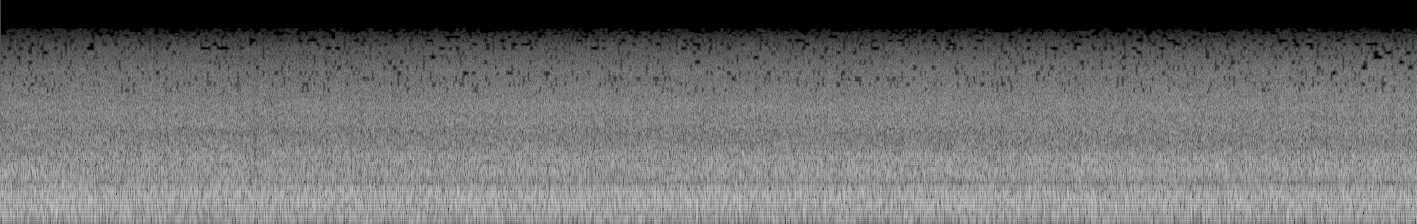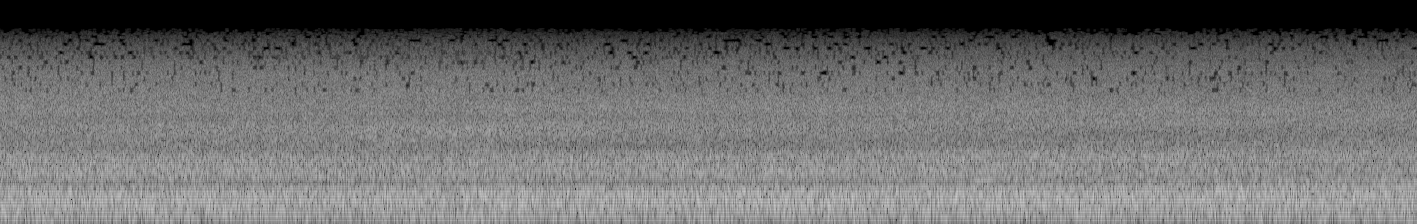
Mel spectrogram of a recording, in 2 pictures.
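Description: Iguaçu Falls' huge cascades pouring into the gorge: a loud, steady roar of falling water that does not change.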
